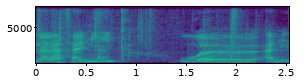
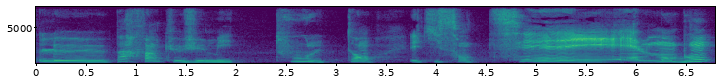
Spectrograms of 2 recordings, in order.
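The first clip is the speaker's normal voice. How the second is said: ordinary delivery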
